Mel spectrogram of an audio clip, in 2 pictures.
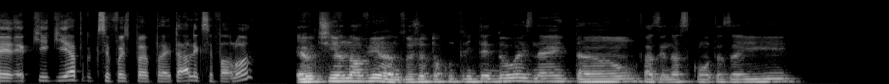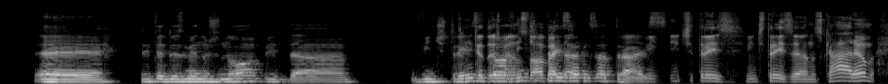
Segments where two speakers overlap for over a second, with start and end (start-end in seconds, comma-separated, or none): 13.4-14.7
